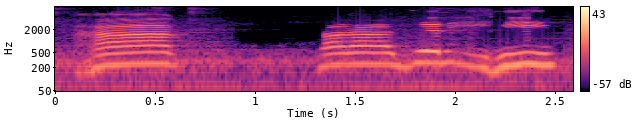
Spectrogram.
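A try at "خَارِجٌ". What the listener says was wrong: হি বলে ছেড়ে দিলেন কেন? হা খারাজের হি হয় না, হা খারাজের হি টান দিয়ে বলতে হবে। ওই বানান করার সময় টান দিচ্ছেন না, যার জন্য করে গন্ডগোল হচ্ছে আপনার। বানান করার সময় টান দিচ্ছেন না, বুঝতে পারছেন?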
